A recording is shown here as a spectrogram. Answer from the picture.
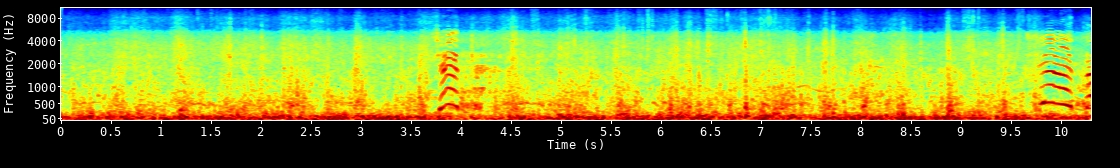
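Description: Wind buffeting the microphone over the rush and splash of water along a windsurf board's hull as it sails at speed. A short vocal call about four seconds in.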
